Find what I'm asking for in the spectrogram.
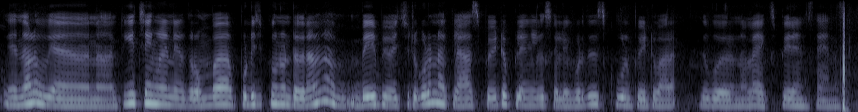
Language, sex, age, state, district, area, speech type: Tamil, female, 18-30, Tamil Nadu, Kallakurichi, rural, spontaneous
